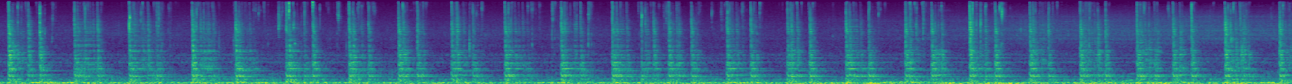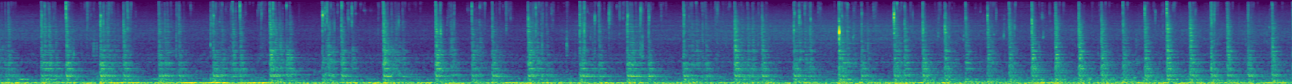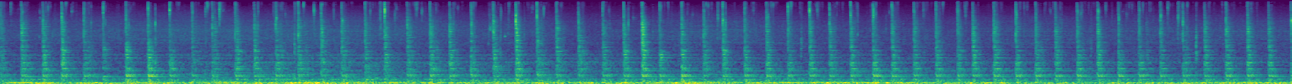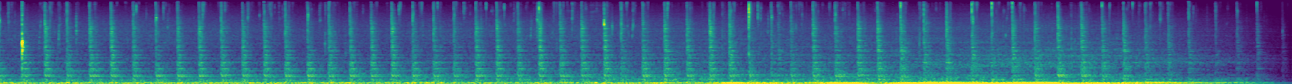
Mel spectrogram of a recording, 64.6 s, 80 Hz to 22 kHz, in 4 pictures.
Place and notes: Slomškov trg, Maribor - fountain, wind on water
minimalistic fountain with one water stream
Maribor, Slovenia, 8 October 2014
